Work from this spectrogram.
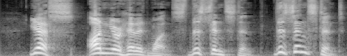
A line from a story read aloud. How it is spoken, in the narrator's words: Everyone shouted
